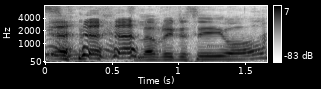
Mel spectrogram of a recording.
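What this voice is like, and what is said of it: Put-on posh royal English accent. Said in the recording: “Are you practicing your royal way?... I'm really leaning into your posh.”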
